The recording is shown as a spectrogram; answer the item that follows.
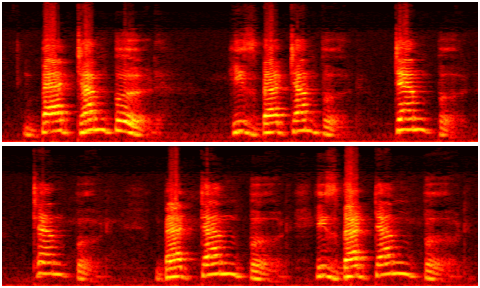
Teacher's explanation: Temp will be stressed. The second part will be stressed.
